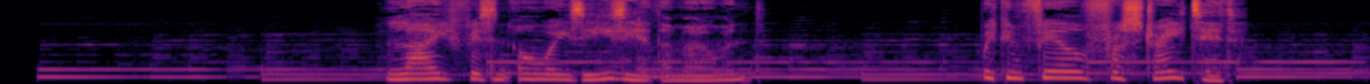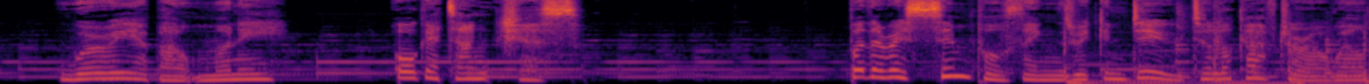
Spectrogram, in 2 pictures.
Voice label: english british corporate videos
